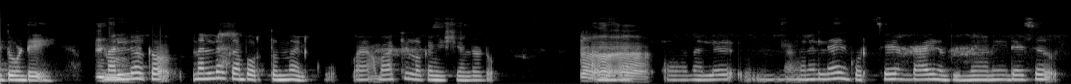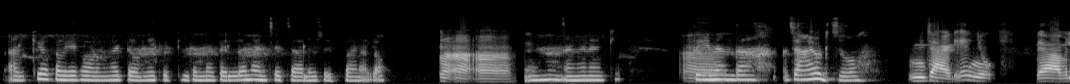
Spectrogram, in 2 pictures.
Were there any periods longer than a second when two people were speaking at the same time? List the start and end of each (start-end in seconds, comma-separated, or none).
none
